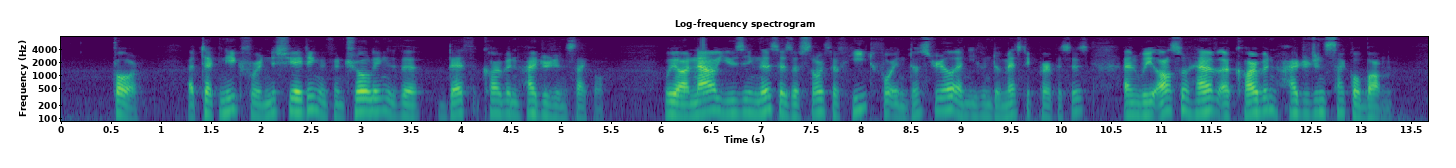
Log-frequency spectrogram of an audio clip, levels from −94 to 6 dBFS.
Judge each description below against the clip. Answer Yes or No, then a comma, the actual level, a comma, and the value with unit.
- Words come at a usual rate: Yes, average, 160 wpm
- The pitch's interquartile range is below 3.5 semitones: No, average, 4.0 semitones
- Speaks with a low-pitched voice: Yes, low, 130 Hz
